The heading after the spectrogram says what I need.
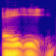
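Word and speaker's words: Æ: want to kill them AE is pronounced like ash so it's like I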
